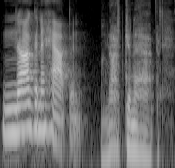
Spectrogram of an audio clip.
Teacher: not is pronounced with a stop t it's when you put your tongue into the position for a t but don't release it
